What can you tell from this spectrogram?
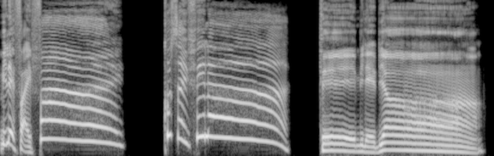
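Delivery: high, slow, exaggerated Reunion Creole accent. Imitating a local's sing-song Reunion Creole accent. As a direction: shout it high and drawn out like an island local. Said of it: "there's different accents".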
